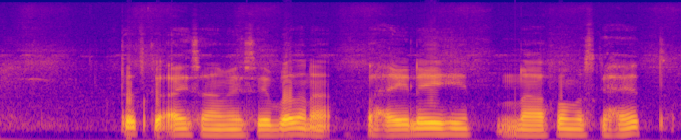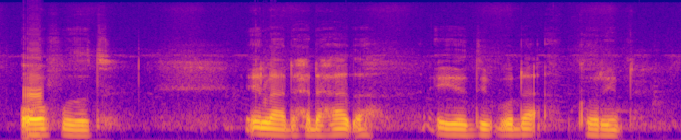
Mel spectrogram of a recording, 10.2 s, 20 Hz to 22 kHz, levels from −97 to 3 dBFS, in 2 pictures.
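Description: Hard clipping at 0.96–1.29, 2.12–2.19, 2.98–3.29, 4.04–4.22, 5.28–5.43 and 7.01–7.71 s (before "ah iyo dib u") overdrives peaks by about 2 to 8 dB. The flattened waveform tops cause crackle on the speech peaks and show as vertical harmonic smears on a spectrogram. Overlapping chunks at 1.85, 3.86, 5.88, 7.89 (before "iyo dib u dhac") and 9.90 s replay 13 ms at each 2 s chunk join, heard as regular clicks and seen as a waveform discontinuity.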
